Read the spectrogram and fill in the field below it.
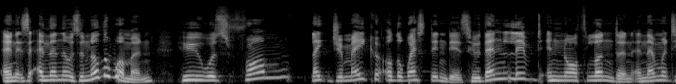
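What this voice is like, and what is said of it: Usual voice. Nothing is said of it.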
